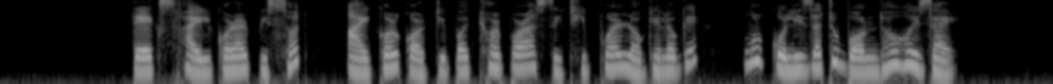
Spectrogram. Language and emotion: Assamese, fearful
